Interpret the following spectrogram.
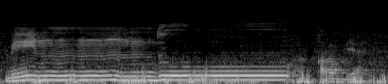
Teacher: nun mati ketemu dal dibaca ikhfa ma'al gunnah. Min du aqrab ya, ikhfa aqrab.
